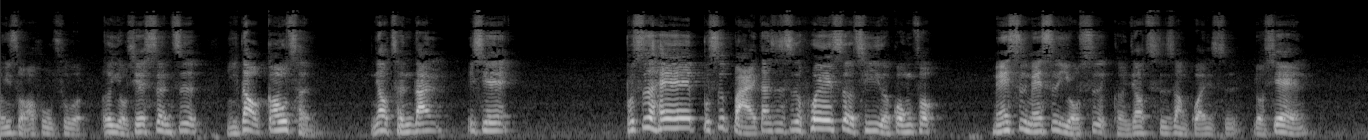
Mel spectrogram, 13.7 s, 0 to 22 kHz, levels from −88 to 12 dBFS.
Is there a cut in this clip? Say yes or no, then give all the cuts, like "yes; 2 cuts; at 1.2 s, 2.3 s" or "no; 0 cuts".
yes; 3 cuts; at 0.9 s, 9.8 s, 12.4 s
